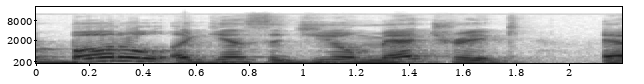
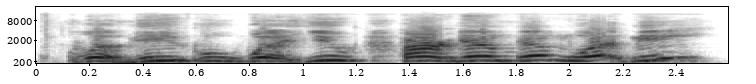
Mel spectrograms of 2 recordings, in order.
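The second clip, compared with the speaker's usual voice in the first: mock innocent; 10 semitones higher than usual. Mocking innocent confusion.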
